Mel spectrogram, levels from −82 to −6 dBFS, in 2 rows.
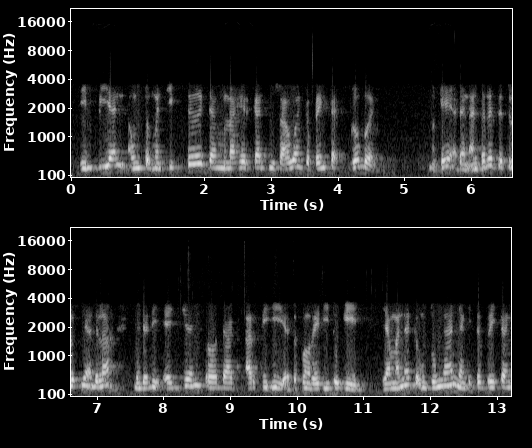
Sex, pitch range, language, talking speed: male, 125-180 Hz, Malay, 125 wpm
